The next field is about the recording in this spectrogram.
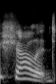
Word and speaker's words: shallot: And now how do you pronounce S-H-A-L-L-O-T? – Oh, I say shallot.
